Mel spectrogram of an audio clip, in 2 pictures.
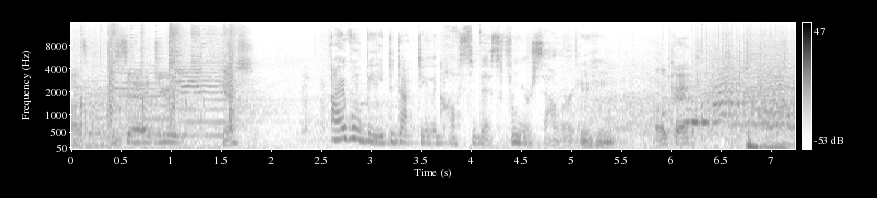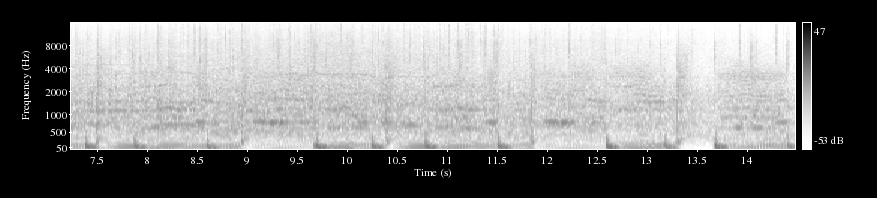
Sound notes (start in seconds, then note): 8.1 applause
